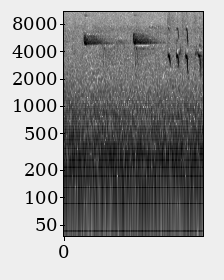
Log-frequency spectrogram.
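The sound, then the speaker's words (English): A wild bird calls in the distance with thin, high whistled notes, a couple of long tones followed by quick short chirps, over a steady low rumbling background. “And the wild bird's calling in the back.”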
